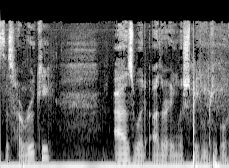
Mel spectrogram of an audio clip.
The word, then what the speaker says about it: Haruki: But it's pronounced Haruki. And the U in Japanese is pronounced very interestingly. It's not u, like tu in Spanish. It's u, like tsunami.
